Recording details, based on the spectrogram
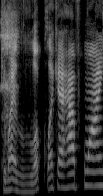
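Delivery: slow, annoyed, put-upon, irritated tone. Imagining a woman's reply when asked if she has wine: mock-irritated voice. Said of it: "She says in an irritated irritated voice".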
